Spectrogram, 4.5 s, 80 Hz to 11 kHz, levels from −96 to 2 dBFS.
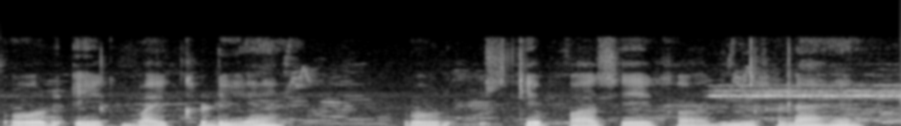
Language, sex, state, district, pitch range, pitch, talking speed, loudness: Hindi, male, Uttar Pradesh, Saharanpur, 150-165 Hz, 155 Hz, 160 wpm, -18 LUFS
